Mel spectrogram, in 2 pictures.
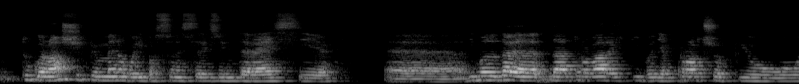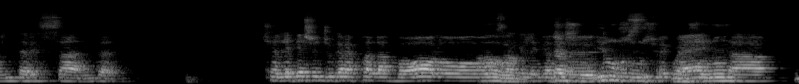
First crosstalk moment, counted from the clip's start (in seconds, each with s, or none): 12.8 s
